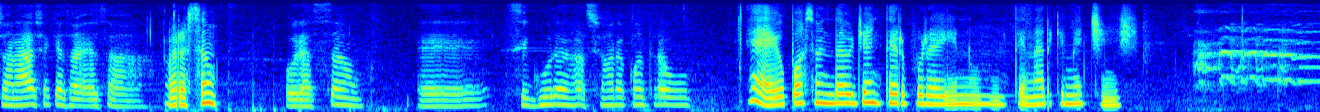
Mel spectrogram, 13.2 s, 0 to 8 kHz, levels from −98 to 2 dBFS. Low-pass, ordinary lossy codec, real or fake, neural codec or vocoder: 7.2 kHz; none; real; none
